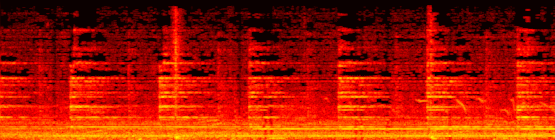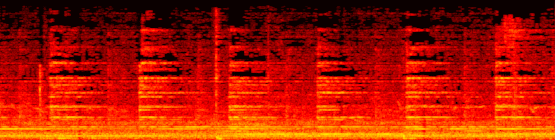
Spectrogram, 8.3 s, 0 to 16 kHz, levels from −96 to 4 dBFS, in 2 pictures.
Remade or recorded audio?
remade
